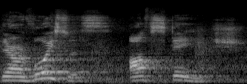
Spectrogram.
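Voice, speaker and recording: A woman's voice: fairly low pitch, expressive, extremely slow, bright, forceful tone. A woman reading out stage directions as scripted narration for a play. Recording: distant in echoey hall, faint noise.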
